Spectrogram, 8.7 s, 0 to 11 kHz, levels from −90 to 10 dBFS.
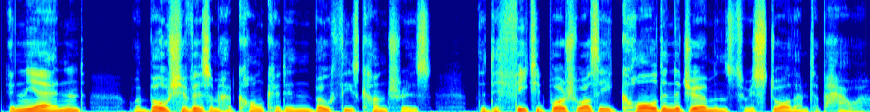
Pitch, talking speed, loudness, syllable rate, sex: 130 Hz, 160 wpm, -17 LUFS, 5.0 syllables/s, male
